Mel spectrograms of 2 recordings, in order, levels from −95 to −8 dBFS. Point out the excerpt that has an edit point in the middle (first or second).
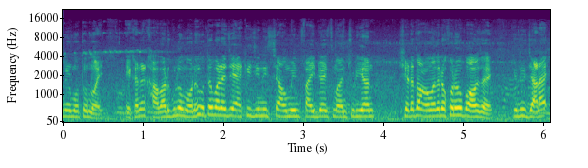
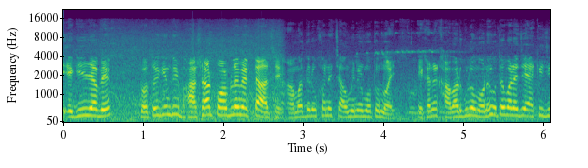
second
